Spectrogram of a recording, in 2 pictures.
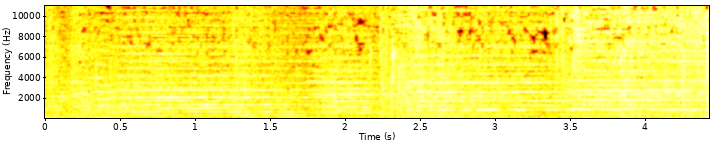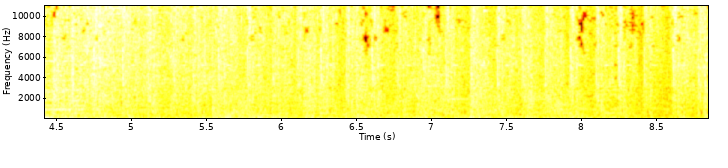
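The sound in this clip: Shock turrets in a video game firing dense, rapid crackling bursts that run continuously through the second half, preceded by steady tonal game sounds.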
